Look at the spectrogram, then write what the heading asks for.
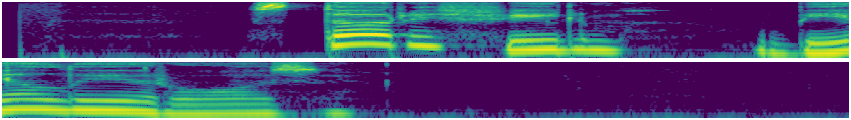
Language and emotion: Russian, sad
